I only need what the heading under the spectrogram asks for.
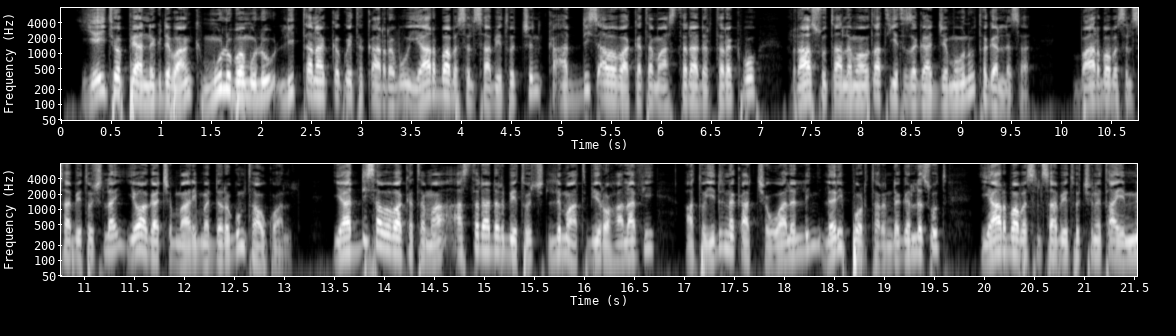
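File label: male voice Amharic language Ethiopian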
